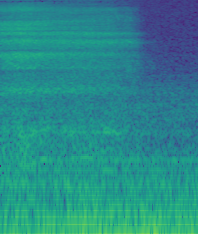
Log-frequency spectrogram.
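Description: A single drawn-out inhale during a slow guided breathing exercise: a steady, breathy hiss lasting under two seconds before its airy brightness drops away.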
